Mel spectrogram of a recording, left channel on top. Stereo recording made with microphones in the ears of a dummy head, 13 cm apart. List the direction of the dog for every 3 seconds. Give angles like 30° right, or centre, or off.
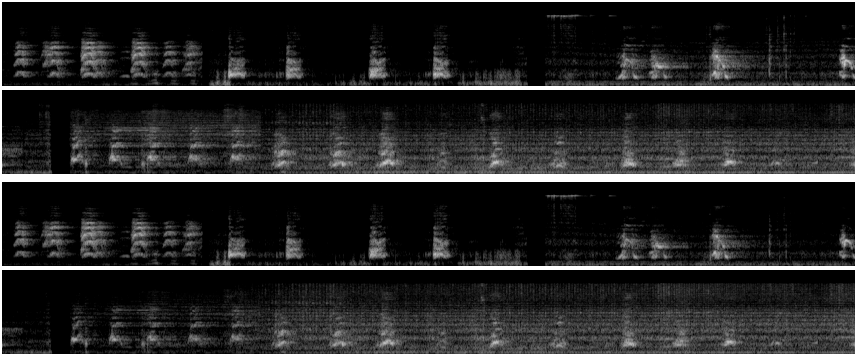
10° right, 10° right, 30° left, 30° left, centre, 10° right.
